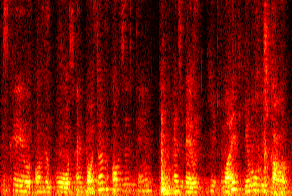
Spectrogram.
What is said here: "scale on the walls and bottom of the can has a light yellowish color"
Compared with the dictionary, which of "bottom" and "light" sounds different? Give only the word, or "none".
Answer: light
